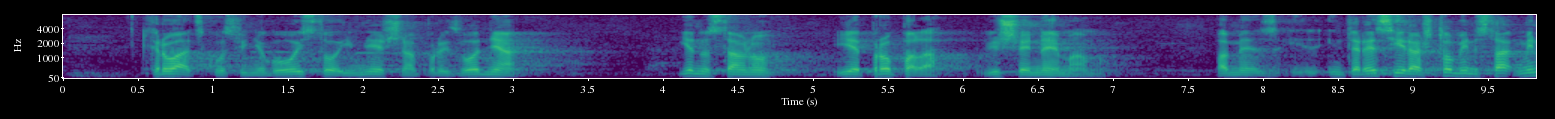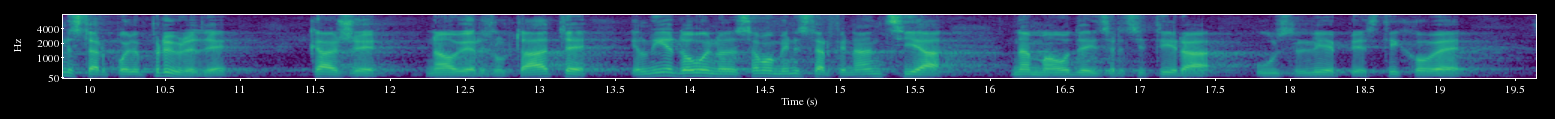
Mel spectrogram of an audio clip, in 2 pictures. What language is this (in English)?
Croatian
